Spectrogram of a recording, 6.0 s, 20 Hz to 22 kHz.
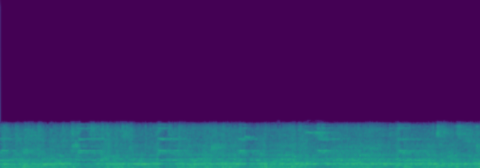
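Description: NJ Transit ALP46 electric locomotive and bi-level passenger cars arriving at a station platform and rolling past, a steady rumble of the passing train. A steady whine sits over it, with brief high metallic tones about once a second.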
